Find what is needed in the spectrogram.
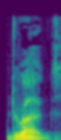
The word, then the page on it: drugs: British English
